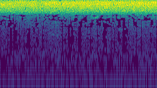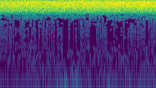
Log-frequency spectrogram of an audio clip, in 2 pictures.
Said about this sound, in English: Be able to hear the cicadas and the sound of the river, the rustling of the leaves, the cicadas.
